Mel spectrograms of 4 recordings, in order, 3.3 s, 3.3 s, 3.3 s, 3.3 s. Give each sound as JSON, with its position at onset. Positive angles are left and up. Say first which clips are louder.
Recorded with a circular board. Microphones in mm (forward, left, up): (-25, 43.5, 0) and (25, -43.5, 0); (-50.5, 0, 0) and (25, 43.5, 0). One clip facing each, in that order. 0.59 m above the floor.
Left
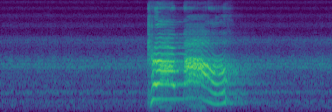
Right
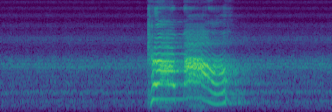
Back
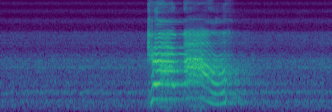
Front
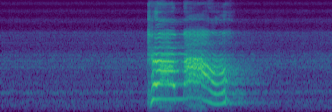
{"t": 1.5, "sound": "a shout", "louder": "even, front 3 dB", "azimuth_deg": 25, "distance_m": 0.6}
